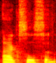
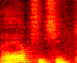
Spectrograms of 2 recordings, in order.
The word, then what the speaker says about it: Axelsen: pronounce your last name well i pronounce it axelson i understand from norwegian colleagues and it should be something like accidents but um i could be entirely wrong so it's just acts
